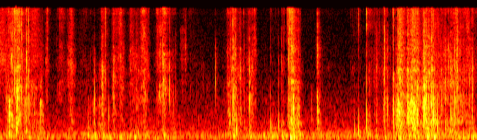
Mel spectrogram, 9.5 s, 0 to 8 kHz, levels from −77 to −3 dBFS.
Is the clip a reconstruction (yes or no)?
no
